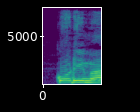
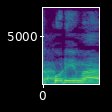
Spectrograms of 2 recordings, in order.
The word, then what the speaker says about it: কারিমা: ঠিক আছে এই যে করিমা করিমা না কারিমা করিমা না কারিমা হ্যাঁ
